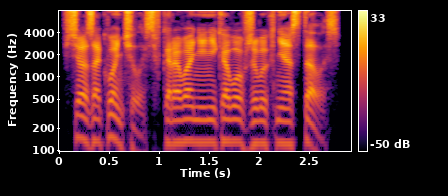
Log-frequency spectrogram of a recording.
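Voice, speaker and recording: A man's voice: mid-range voice, fast, fairly bright tone, dry recording, clean studio sound, lightly acted. A man voicing an arrogant, cruel teenage boy bandit who speaks haughtily and threatens. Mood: menacing, haughty.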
